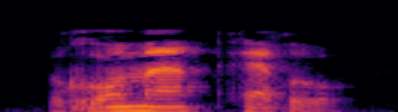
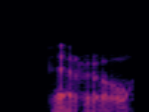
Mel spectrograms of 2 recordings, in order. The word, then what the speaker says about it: Perraud: How do we pronounce his name properly? – Romain Perraud. – Oh, that's perfect. Okay, I'm just going to call him Perraud. – Yeah, that's good. Fine. As long as you don't pronounce the D at the end.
